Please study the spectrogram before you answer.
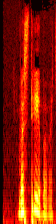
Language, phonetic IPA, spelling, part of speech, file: Russian, [vɐˈstrʲebəvətʲ], востребовать, verb, Ru-востребовать.ogg
- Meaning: 1. to claim, to collect (money) 2. to demand, to require (something to be done) 3. to summon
